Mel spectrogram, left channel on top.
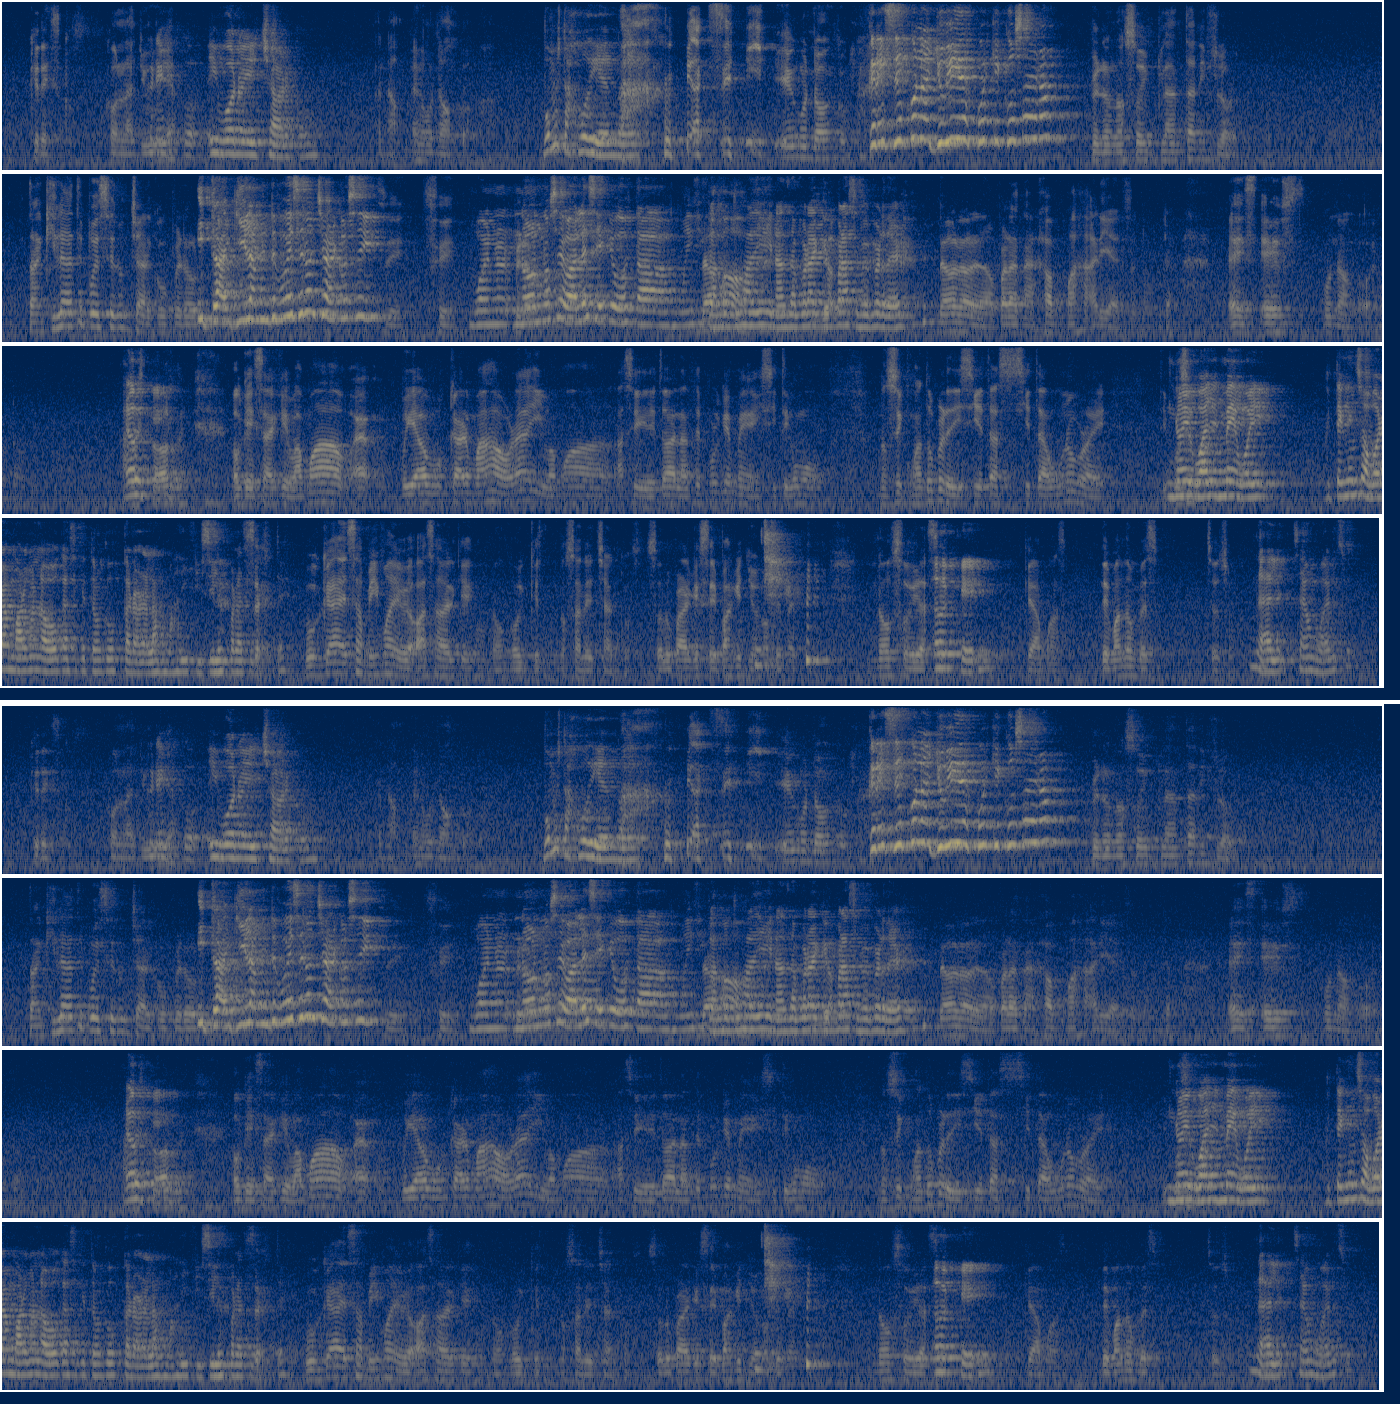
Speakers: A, on the left (about 55°); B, on the left (about 20°).
A: crezco. Con la lluvia,
B: crezco. Y bueno, y charco.
A: Ah, no, es un hongo.
B: Vos me estás jodiendo.
A: <laughs> Así, es un hongo.
B: Creces con la lluvia y después, ¿qué cosa era?
A: Pero no soy planta ni flor. Tranquilamente puede ser un charco, pero
B: Y tranquilamente puede ser un charco, sí.
A: sí, sí,
B: Bueno,
A: pero
B: no, no
A: un
B: se
A: hongo.
B: vale si es que vos estás modificando
A: No,
B: tus adivinanzas para
A: no,
B: que, para hacerme perder.
A: no, no, no, no, para nada, jamás haría eso, nunca. Es, es un hongo, es un hongo. I'm
B: Ok.
A: <laughs> sorry. Ok, sabes que vamos a, eh, voy a buscar más ahora y vamos a, a seguir esto adelante porque me hiciste como, no sé cuánto, perdí siete a, 7 a 1 por ahí. Tipo,
B: No,
A: se
B: igual me voy. Tengo un sabor amargo en la boca, así que tengo que buscar ahora las más difíciles para
A: Sí.
B: tirarte.
A: Busca esa misma y vas a ver que es un hongo y que no sale charco. Solo para que sepas que yo
B: <laughs>
A: no te mentí. No soy así.
B: Ok.
A: Quedamos así. Te mando un beso. Chao, chao.
B: Dale, chao, Marce.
